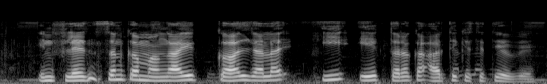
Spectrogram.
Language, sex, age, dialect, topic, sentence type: Bhojpuri, male, 25-30, Western, banking, statement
